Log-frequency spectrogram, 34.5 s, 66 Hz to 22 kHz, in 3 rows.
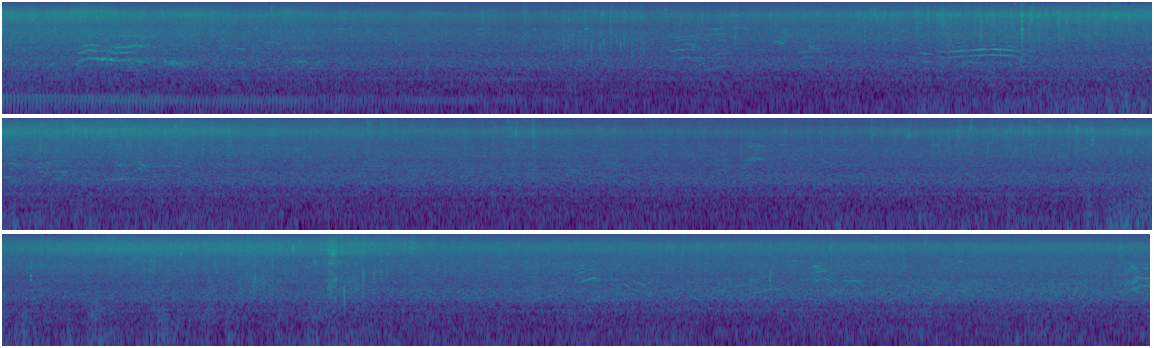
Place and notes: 安瀾國小, Jinsha Township - Next to playground
Next to playground, Wind, Student
Zoom H2n MS +XY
